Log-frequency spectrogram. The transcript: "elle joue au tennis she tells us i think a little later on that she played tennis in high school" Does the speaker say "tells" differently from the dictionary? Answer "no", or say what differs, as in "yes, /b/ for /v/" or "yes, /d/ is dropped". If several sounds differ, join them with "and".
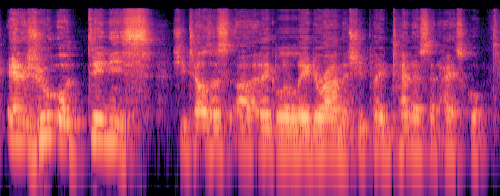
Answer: no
